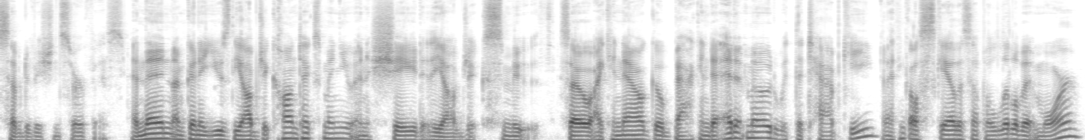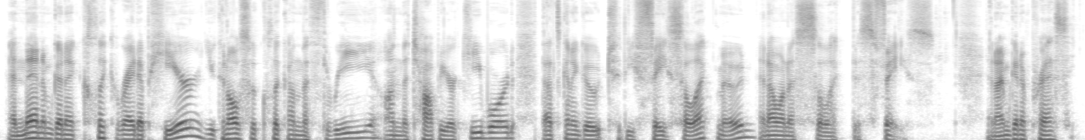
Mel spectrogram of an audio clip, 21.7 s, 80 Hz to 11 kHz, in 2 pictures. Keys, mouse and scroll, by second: 0.9-4.9 middle drag, 4.9 w, 5.5-7.1 middle drag, 7.1 Tab, 8.6 middle click, 8.8 s, 10.5 g, 15.0 3, 18.9 right click, 19.8-21.7 shift+middle drag.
